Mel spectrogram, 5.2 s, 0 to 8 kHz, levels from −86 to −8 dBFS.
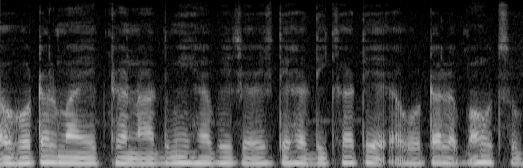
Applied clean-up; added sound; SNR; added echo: none; none; none; none.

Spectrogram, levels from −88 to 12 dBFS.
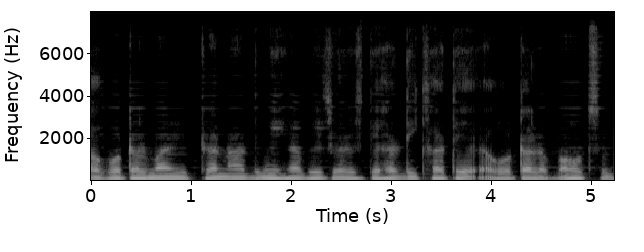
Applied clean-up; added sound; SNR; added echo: neural mask model DeepFilterNet 3.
